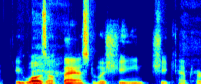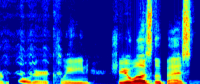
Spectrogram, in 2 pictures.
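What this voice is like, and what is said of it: Imitates another person's voice, singing. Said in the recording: “That's a great Iggy Pop impression.”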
